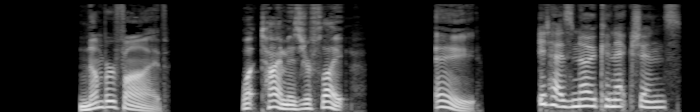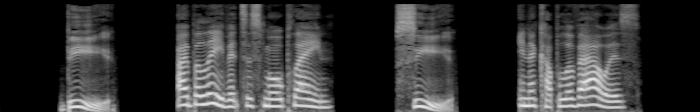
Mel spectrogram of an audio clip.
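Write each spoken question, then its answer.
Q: What time is your flight?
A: C: In a couple of hours.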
